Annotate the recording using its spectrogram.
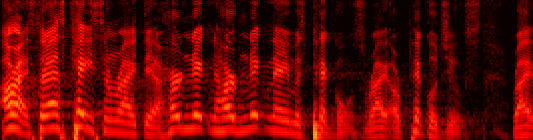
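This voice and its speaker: A man with an American accent talks at a very fast pace in an animated tone. His pitch swings very widely. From Texas. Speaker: pastor. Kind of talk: sermon. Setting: church. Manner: loud, animated.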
